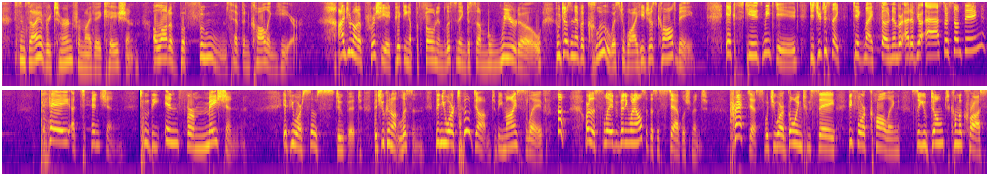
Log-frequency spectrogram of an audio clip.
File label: voicemail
